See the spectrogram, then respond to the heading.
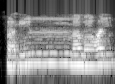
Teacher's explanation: نون مشدد غنہ کر کے پڑھیں گے، غنہ کی مقدار بھی 2 حرکات، یعنی ہم نے اس کو کھینچ کر لمبا کرنا ہے، یعنی کس طرح، فَإِنَّ مَعَ یعنی اس کو ہم نے کھینچ کر پڑھنا ہے، 2 سیکنڈ تک ہم نے اس کو بھی لمبا کرنا ہے۔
